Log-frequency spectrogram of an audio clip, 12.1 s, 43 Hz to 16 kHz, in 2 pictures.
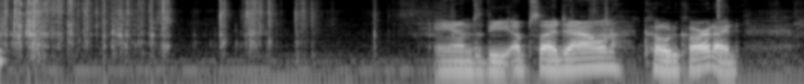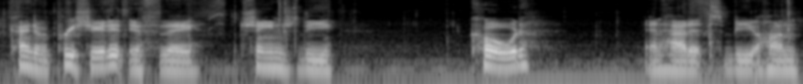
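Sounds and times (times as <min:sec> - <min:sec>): foil wrapper crinkling: 0:00.0 - 0:02.4.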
